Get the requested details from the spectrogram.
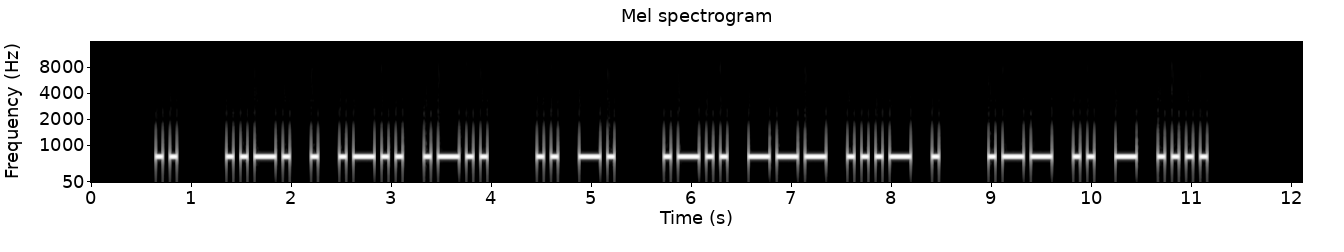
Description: Morse code, heard as a keyed tone, about 17 wpm, 700 Hz. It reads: I FELL IN LOVE WITH
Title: Sets of 5 Words Encore 17wpm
